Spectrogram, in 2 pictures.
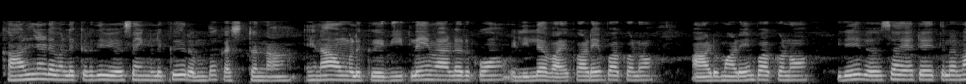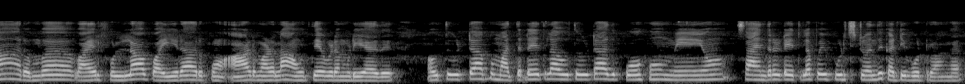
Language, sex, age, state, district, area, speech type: Tamil, female, 18-30, Tamil Nadu, Tirunelveli, rural, spontaneous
